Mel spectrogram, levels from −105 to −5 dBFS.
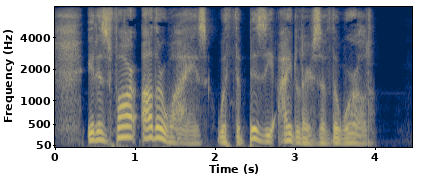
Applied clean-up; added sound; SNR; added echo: none; none; none; none.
